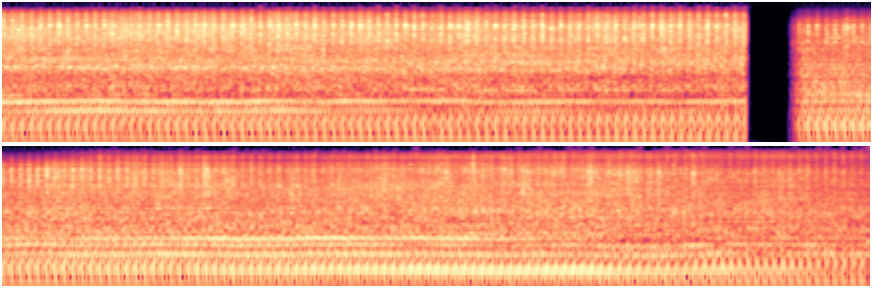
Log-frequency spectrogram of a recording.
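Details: Cheap Walmart push mower mowing tall grass on a track; steady pulsing petrol thump under load, holding speed with only a brief cut-out; healthy cutting.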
